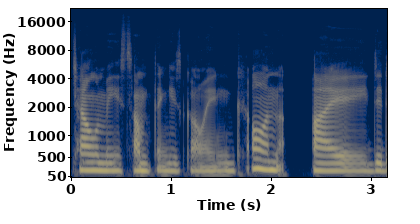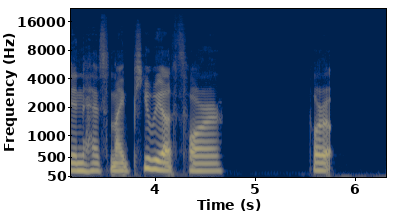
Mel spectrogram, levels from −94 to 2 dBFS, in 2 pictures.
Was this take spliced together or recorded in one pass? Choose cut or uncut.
uncut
